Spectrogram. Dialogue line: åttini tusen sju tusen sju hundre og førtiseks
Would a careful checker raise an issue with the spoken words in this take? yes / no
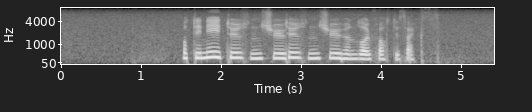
no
